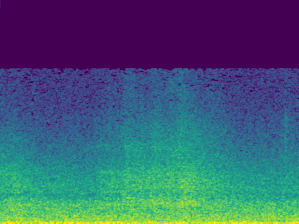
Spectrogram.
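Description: Steady room noise: an even hiss over a low rumble, with no distinct events.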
